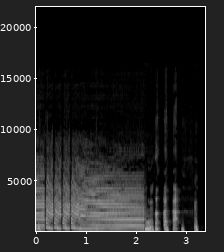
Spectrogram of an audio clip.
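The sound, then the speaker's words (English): A loud hip-hop air horn sound effect: a rapid string of short blasts runs into one long sustained blare, followed by a few choppy bursts near the end. “Yeah, Hip-hop thank you. Air horns.”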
